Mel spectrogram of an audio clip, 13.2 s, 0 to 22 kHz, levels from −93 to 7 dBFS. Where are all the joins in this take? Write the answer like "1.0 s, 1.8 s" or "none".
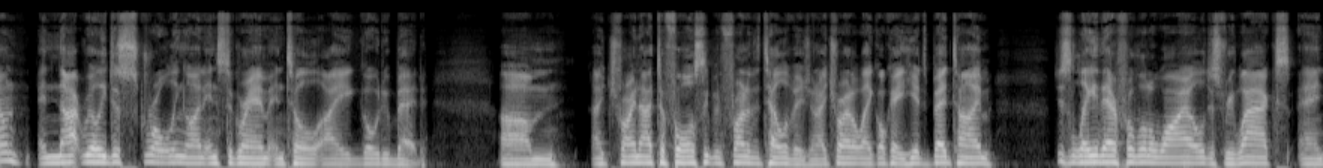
none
